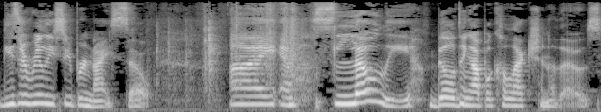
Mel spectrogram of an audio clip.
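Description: Over light background noise, a woman with a high pitch talks at a fairly slow pace with ordinary pitch variation. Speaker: art channel host. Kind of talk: product haul review. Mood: enthusiastic, relaxed.

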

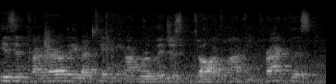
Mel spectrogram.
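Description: A man's voice with ordinary pitch variation, noticeable background noise and audible room echo. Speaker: rabbi and teacher moderating a public talk. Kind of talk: moderated public conversation. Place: hall. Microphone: camera far.

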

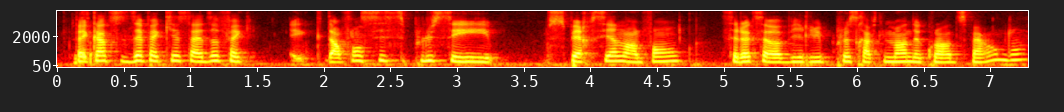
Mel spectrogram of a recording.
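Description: A woman talks at a very fast pace with ordinary pitch variation. Vocal fry runs through her voice. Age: 20s. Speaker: podcast host. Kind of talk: casual interview chat. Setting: studio. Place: studio. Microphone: studio mic.

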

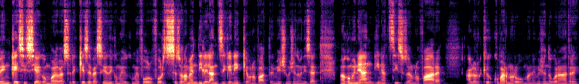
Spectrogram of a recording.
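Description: A man's medium-pitched voice at a fairly quick pace, with fairly even intonation and a very clean recording against a silent background. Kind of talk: sermon-like reading and commentary of a religious article, with prayers. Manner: fervent, indignant, declamatory; halting, repeating words.

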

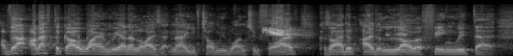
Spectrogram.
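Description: A man speaks at a very fast pace with a southern English accent. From southern England. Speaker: property investor and trainer. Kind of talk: tutorial / training session with live call. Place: meeting room.

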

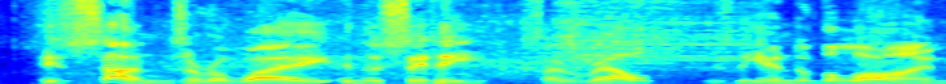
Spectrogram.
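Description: Speaking at a fairly slow pace, a man with a high voice swings his pitch very widely as music plays behind him. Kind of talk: TV documentary narration.

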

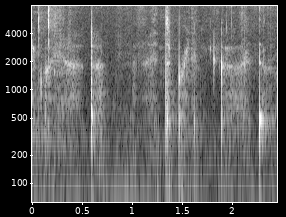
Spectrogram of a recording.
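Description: A woman whispers, soft-spoken and breathy. She goes at a fairly slow pace. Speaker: hobby creator. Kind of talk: casual vlog chat. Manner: soft ASMR whisper, close and breathy. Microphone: phone near.

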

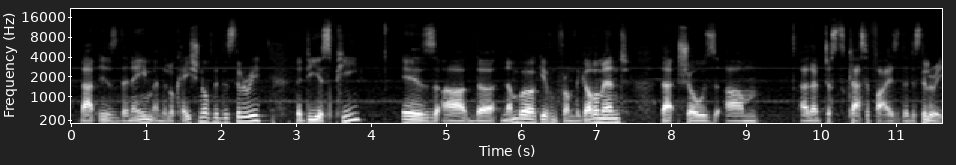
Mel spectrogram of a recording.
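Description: A man with a normal speaking voice talks at a moderate pace. His pitch is fairly low. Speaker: presenter. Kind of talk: tour commentary. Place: factory.

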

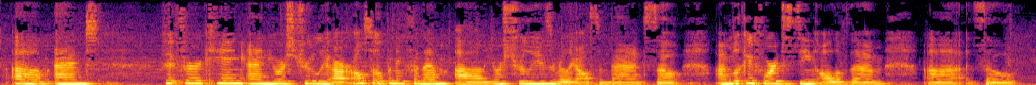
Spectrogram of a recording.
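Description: With faint music in the background, a woman speaks with ordinary pitch variation. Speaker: beauty vlogger. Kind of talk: makeup tutorial chat. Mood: relaxed, cheerful. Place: home room. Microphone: phone near.

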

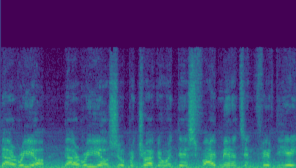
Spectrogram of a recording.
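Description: Over clear background noise, a man speaks at a fairly slow pace with a high pitch and fairly even intonation.

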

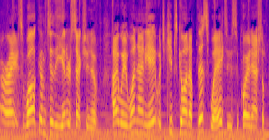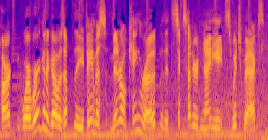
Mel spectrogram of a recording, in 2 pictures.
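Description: Over clear music in the background, a man speaks in a raised, projected voice at a fairly quick pace. He leaves hardly any pauses, and the sound is dry with no echo. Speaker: geologist guide. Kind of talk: explanatory field commentary. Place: open country. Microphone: lapel.

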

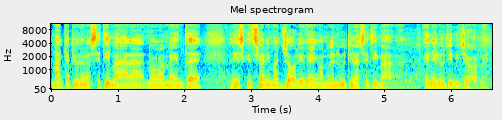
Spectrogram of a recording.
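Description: Light background noise around a man's dry, echo-free voice. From Trieste, northeastern Italy. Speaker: chamber of commerce representative. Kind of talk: interview. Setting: outdoors at event village. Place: tent. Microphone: handheld.

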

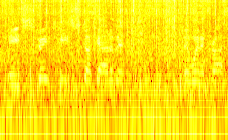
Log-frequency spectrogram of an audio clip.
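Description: Speech comes at a moderate pace over loud background noise. The sound is dry, with no echo. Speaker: bike commuter vlogger. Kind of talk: casual vlog chat. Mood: relaxed storytelling. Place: bicycle.

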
